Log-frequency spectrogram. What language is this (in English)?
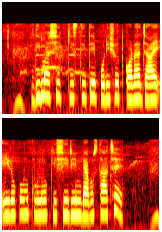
Bangla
